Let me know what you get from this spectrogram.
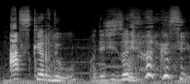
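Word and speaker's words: Hüsker Dü: Husker Du, pronuncia per favore il corretto Husker norvegese, sì, che è un po', diciamo.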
